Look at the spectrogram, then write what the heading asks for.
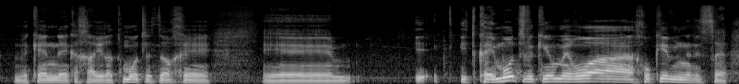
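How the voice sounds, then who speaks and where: The man's voice has a dark, mellow tone. It sits at a fairly low pitch, and its pitch variation is ordinary. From northern Israel. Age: 20s. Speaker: party producer and podcast host. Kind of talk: casual chat. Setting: studio.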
